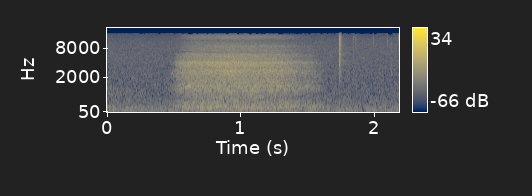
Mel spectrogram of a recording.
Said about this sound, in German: Atme ein.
